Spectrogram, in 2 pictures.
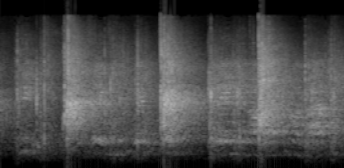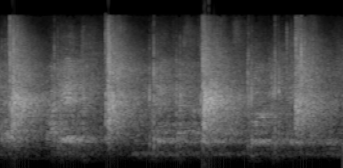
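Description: A group of children singing or chanting together, with a loud clap in unison about every second and a quarter that keeps the beat.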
